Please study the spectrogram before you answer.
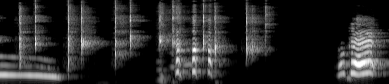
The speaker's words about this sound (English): That's the dice sound. We've always done that. Always.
